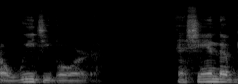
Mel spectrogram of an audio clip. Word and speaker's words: Ouija: In the movie, this little young lady had been playing with something called a Ouija board, and she ended up getting possessed and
